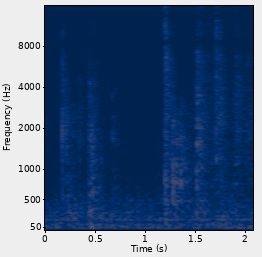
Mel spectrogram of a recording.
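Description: Near silence with a few faint, short rustles and ticks: a picture book's paper page being turned by hand.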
